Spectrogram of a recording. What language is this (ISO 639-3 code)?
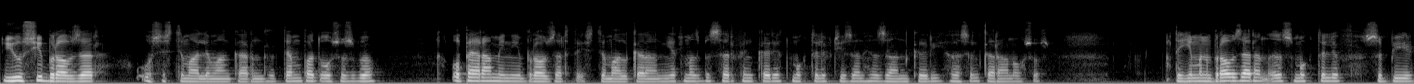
kas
